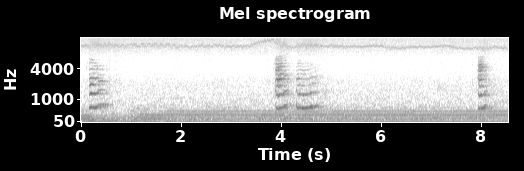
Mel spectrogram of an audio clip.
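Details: A female Scottish Fold cat sitting and watching birds through a window gives short, clear meows, a pair in the middle and single ones around them.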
